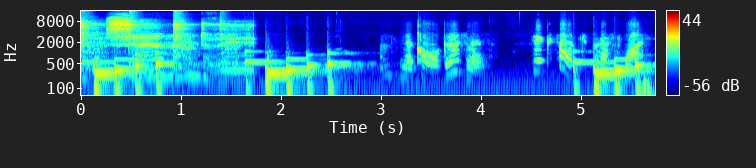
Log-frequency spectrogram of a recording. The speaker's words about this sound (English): Oh, I'm getting a call. How do I answer? Oh, God. Why isn't that coming through my phone? That's weird. Where is it coming through? Ah, here it is.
